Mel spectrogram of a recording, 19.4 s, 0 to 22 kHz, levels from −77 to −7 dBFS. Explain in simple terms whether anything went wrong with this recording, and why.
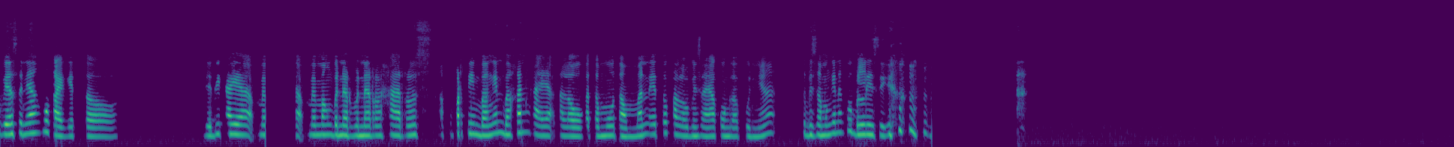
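The speech drops out twice. At 3.53 s it goes quiet for about 0.41 s, then picks up a quarter-second before where it stopped, so a short bit repeats. At 12.41 s, right after "mungkin aku beli sih", it goes silent for about 1.1 s and comes back roughly 0.7 s further on, skipping a moment. Both are a stream reconnect: the connection broke, the player restarted mid-stream, and playback resumed at a slightly different point, easing back in.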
